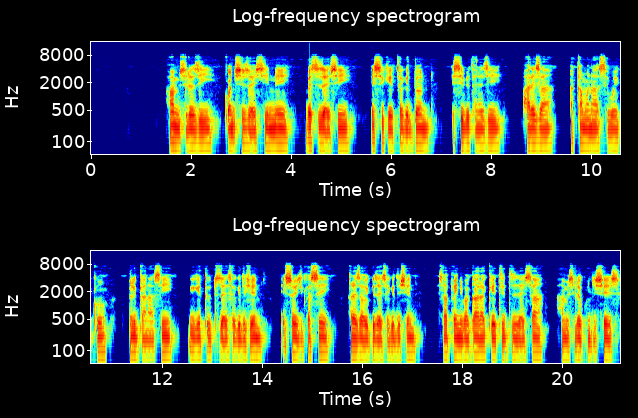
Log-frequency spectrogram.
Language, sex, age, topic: Gamo, male, 25-35, agriculture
